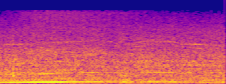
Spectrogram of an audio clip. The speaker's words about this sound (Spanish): Un autobús pasa frente a ella.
